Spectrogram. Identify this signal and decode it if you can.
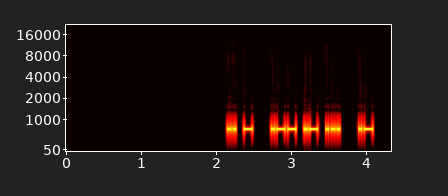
Morse code, heard as a keyed tone, about 28 wpm, 700 Hz. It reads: IT WAS A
